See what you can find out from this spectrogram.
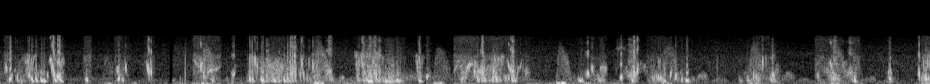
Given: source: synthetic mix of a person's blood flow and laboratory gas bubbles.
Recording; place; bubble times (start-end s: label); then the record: Doppler ultrasound of blood flow; subclavian vein
0.03-0.66 s: bubbles
0.83-0.92 s: bubbles
1.14-1.30 s: bubbles
1.44-1.55 s: bubbles
1.92-2.21 s: bubbles
2.30-2.38 s: bubbles
2.46-3.36 s: bubbles
3.54-4.07 s: bubbles
4.13-4.32 s: bubbles
4.53-5.32 s: bubbles
5.76-6.08 s: bubbles
6.15-6.92 s: bubbles
7.38-7.83 s: bubbles
8.14-8.61 s: bubbles
8.86-8.96 s: bubbles
9.16-9.31 s: bubbles
From the record:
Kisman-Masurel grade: 343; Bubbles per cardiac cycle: rolling drumbeat, 9 or more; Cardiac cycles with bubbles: 100%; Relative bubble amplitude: loud (0.450 to 0.775); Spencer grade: 3 (all of the cardiac periods contain showers or single bubble signals, but not dominating or overriding the cardiac motion signals); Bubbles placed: anywhere in the cardiac cycle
